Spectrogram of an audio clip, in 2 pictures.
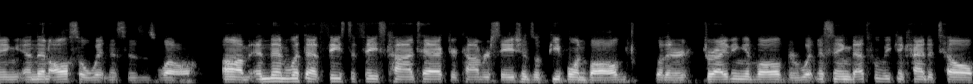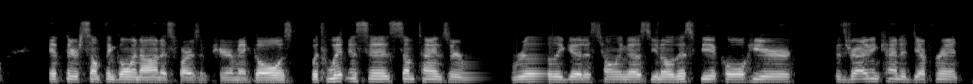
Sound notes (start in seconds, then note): none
